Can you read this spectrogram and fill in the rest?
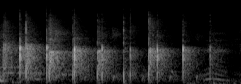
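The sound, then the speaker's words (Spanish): Steady, rhythmic clapping of about nine sharp claps at an even pace, with voices and a sustained vocal tone running underneath, fading slightly toward the end. “Fuerte el aplauso.”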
